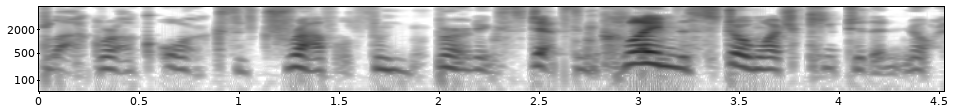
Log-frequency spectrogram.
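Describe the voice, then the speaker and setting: A whispered, put-on character voice. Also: female-sounding voice. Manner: grouchy.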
